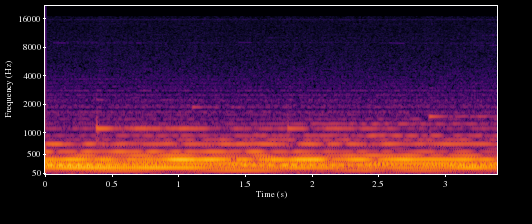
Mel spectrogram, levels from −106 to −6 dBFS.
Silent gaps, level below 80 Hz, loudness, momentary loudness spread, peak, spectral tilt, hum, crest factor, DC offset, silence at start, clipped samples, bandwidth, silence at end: none; -64 dBFS; -28 LUFS; 5 LU; -14 dBFS; -12 dB/octave; none; 12 dB; under 0.1%; 0 s; under 0.1%; 3 kHz; 0 s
